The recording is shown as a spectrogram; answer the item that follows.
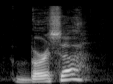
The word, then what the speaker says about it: Bursa: Bursa, Turkey. That is spelled B-U-R-S-A.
